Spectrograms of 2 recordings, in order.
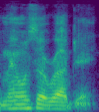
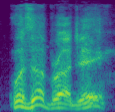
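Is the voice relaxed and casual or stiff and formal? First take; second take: casual; formal. First: It is said in a relaxed, casual voice. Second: It is said in a stiff, formal voice.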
